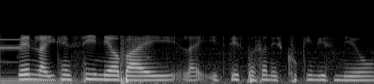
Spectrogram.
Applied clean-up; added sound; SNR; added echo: none; Microwave oven + Thump, thud; 14 dB; none.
